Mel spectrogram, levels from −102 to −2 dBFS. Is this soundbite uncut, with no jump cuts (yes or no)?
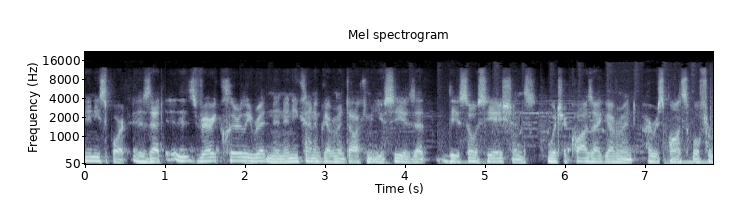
yes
